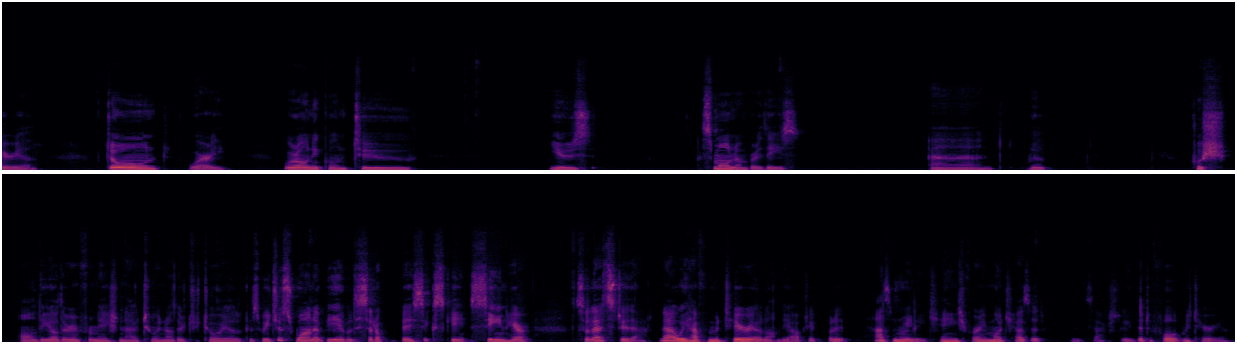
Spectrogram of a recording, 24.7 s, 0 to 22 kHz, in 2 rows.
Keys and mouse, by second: 3.4-4.0 middle drag, 4.5 click, 6.7-7.7 middle drag, 14.3-15.3 middle drag, 21.1-22.5 middle drag.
